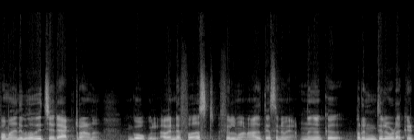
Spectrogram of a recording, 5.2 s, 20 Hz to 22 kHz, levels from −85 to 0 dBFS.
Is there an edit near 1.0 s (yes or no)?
no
